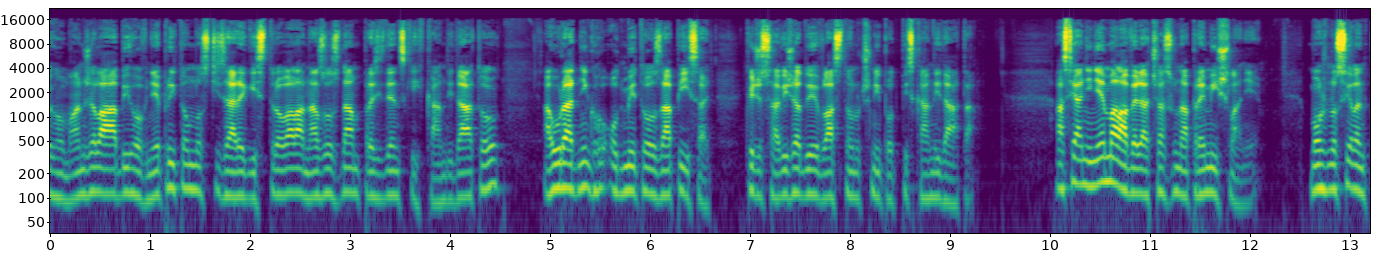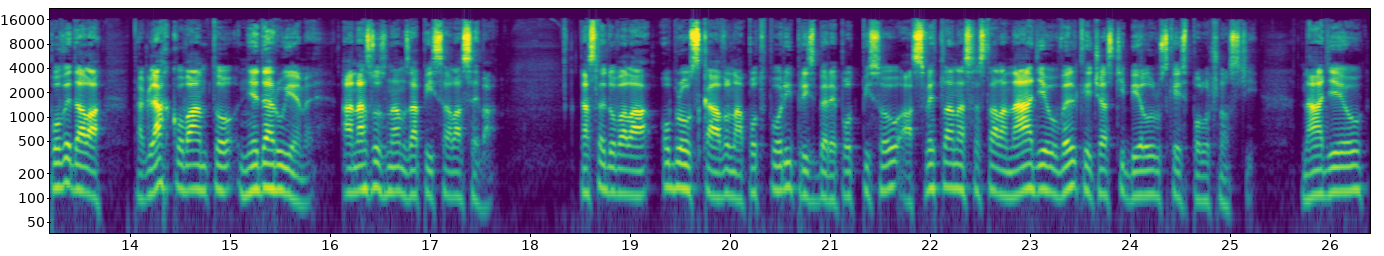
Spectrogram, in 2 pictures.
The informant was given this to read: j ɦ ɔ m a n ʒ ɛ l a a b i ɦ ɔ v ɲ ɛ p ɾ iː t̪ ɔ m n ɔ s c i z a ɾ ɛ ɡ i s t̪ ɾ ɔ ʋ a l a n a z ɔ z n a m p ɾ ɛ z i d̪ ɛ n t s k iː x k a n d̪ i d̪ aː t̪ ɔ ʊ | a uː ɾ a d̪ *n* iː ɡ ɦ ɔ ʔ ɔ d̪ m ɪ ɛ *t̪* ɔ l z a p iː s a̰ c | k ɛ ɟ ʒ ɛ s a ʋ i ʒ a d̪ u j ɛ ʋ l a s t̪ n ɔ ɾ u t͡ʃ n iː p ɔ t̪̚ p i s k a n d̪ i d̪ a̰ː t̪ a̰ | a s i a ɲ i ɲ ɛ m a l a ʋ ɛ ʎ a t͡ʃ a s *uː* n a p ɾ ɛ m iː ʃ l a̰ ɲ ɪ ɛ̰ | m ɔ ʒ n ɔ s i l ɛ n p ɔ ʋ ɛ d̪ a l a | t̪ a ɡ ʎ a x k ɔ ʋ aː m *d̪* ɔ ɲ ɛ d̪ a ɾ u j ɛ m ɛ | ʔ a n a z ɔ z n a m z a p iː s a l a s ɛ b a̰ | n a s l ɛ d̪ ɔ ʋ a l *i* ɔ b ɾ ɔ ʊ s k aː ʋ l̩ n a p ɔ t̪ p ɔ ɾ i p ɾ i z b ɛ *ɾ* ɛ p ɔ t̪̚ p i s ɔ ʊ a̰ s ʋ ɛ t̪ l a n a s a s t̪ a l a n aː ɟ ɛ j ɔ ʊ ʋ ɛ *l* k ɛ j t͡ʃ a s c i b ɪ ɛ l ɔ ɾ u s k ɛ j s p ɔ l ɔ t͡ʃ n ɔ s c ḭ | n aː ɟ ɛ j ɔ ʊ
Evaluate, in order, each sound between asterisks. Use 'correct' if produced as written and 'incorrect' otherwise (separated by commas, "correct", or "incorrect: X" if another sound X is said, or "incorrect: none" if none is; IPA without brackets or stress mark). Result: incorrect: ɲ, correct, incorrect: u, incorrect: t̪, incorrect: a, correct, incorrect: ʎ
